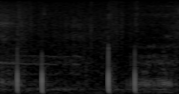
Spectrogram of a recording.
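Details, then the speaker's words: Four hollow finger-percussion taps over Traube's space in the left upper abdomen of a male patient. The note is hyperresonant, meaning he hasn't eaten recently and has no enlarged spleen. "hyperresonant in his case which means that he hasn't eaten recently and he doesn't have an enlarged spleen"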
